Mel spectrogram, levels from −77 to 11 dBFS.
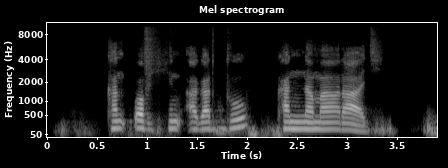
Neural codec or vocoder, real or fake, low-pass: codec, 24 kHz, 0.9 kbps, DualCodec; fake; 9.9 kHz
